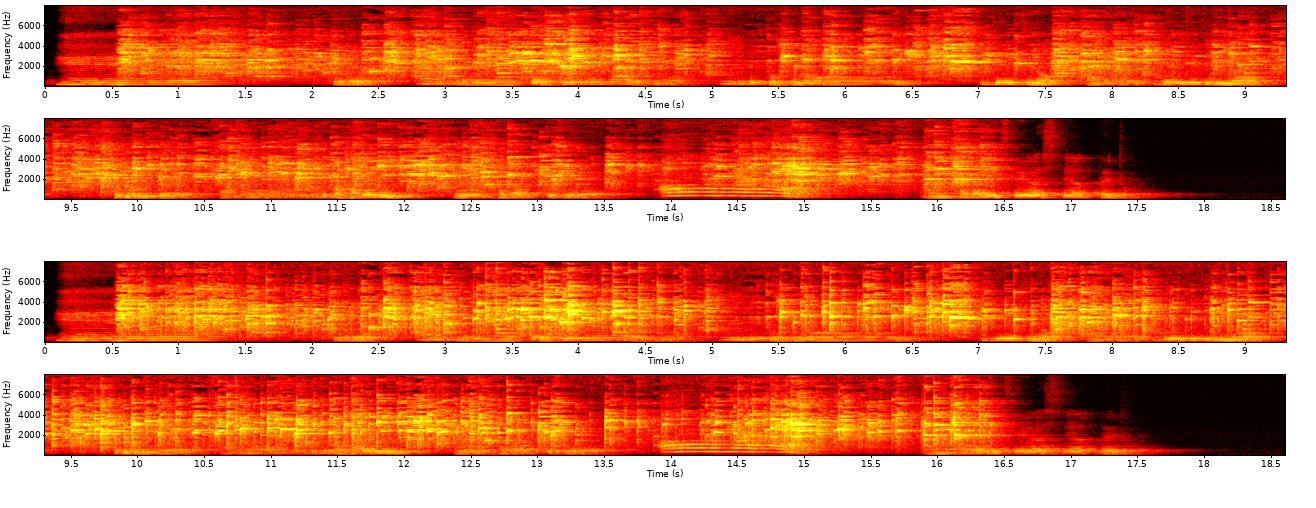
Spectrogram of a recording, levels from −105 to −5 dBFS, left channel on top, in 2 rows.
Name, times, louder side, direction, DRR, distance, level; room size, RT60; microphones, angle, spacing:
voice 1, 0.1-1.2 2.8-3.0 5.0-5.3 11.2-11.4 13.9-15.0, equal, 30° right, -4 dB, 0.8 m, -35 dB
sound 1, 0.5-16.4, right 6 dB, 65° right, 0.3 m, -27 dB
voice 2, 2.1-2.5 3.0-4.8 5.3-6.7 7.0-9.1 9.8-12.0 12.3-13.5 15.9-17.5, left 2 dB, 50° left, 3 dB, 0.4 m, -38 dB
2.6 x 2.2 x 2.5 m, 0.78 s
head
